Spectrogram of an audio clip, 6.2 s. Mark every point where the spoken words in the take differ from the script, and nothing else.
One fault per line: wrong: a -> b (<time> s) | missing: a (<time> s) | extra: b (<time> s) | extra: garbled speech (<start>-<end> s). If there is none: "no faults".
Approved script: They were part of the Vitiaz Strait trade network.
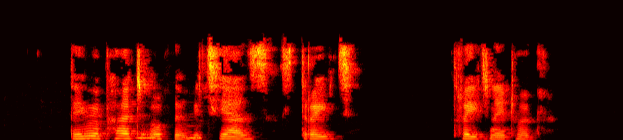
no faults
